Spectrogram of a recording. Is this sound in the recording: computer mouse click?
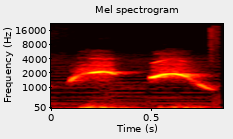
no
